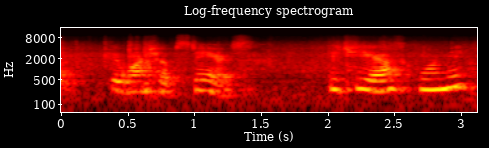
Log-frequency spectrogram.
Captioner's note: none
